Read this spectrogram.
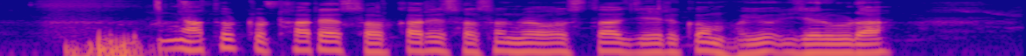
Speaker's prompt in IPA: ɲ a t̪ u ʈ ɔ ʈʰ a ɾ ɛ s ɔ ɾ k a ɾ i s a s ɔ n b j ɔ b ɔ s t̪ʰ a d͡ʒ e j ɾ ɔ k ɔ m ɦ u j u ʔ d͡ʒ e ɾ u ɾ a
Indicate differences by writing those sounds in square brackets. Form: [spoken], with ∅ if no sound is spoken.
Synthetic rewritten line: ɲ a t̪ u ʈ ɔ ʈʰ a ɾ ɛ s ɔ ɾ k a ɾ i s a s ɔ n b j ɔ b ɔ s t̪ʰ a d͡ʒ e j ɾ ɔ k ɔ m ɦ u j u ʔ d͡ʒ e ɾ u [ɽ] a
